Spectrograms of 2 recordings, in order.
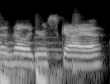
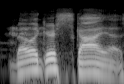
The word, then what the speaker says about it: Veligurskaya: We have Veligurskaya, and I definitely butchered your last name, so you're going to have to help me fix that. It's a Veligurskaya. Veligurskaya.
